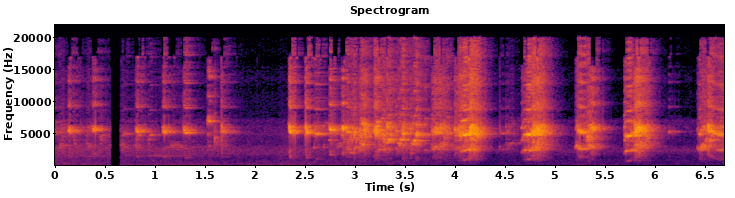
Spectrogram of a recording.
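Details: Lovebird giving its ngekek song: faint rapid ticking at first, then loud, harsh, high chattering bursts pulsing roughly every half second to a second.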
